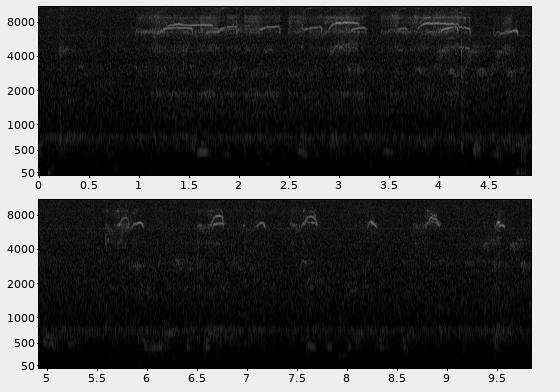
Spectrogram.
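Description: Nestling birds cheep shrilly and rapidly, begging for food.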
